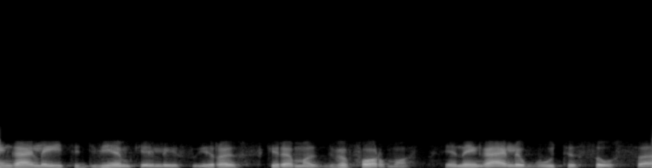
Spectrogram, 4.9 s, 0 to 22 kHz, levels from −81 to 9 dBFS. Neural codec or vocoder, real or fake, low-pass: none; real; 3.6 kHz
